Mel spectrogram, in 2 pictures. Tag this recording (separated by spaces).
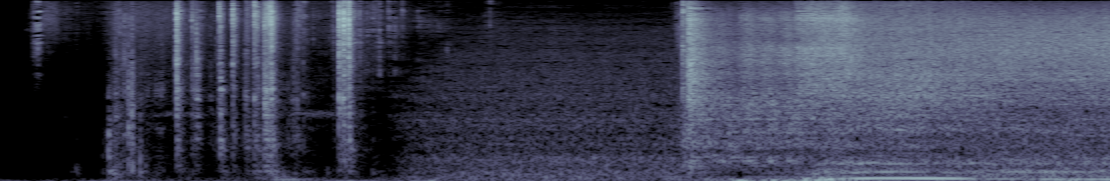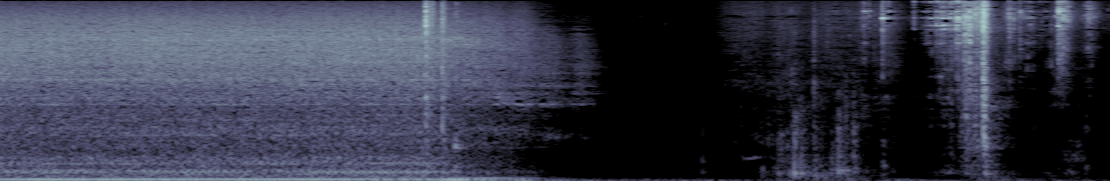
Off On Start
